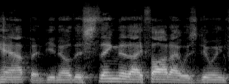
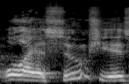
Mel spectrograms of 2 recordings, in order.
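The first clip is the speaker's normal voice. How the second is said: higher and louder, a touch deflated; sheepish reply; 9 semitones higher, 9 dB louder than usual. Retold or imitated. Answering sponsor about the paint, higher and sheepish. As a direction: answer like you just got caught.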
